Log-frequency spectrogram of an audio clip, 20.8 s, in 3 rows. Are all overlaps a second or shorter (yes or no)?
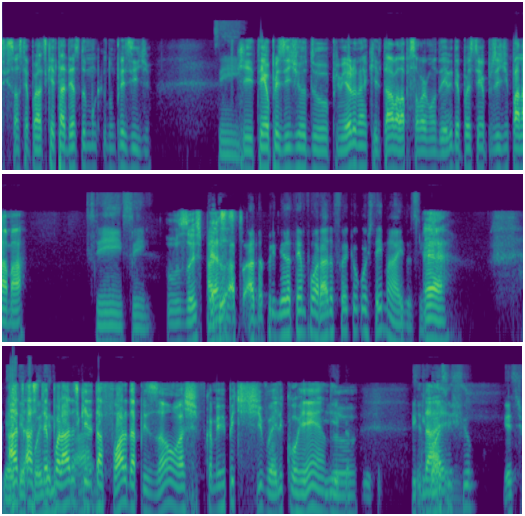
no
